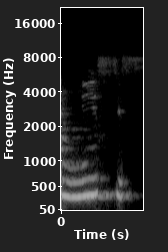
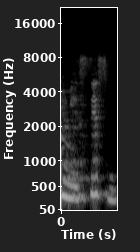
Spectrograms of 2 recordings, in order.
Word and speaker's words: Mrs: dia dengan mistis ya Mrs ini dibacanya mistis ya jadi namanya misis Brown ini keduanya kalau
